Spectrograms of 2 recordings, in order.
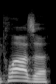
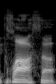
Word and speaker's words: plaza: classes I was say don't say Plaza say platha and I'm like but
